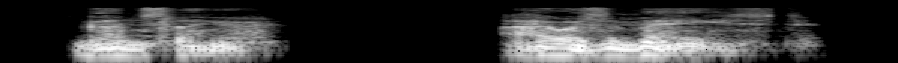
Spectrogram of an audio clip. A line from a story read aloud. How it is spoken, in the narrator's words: Roland said in a husky, trembling voice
